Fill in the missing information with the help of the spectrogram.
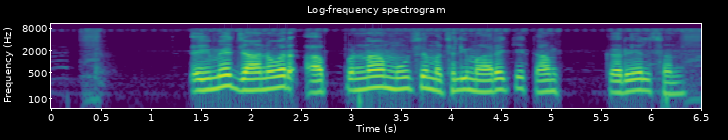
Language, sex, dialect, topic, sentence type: Bhojpuri, male, Southern / Standard, agriculture, statement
